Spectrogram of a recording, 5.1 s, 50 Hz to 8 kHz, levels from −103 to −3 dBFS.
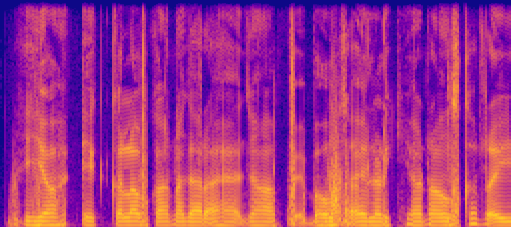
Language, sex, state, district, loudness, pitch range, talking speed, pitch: Hindi, male, Jharkhand, Deoghar, -17 LUFS, 130-135 Hz, 175 wpm, 130 Hz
